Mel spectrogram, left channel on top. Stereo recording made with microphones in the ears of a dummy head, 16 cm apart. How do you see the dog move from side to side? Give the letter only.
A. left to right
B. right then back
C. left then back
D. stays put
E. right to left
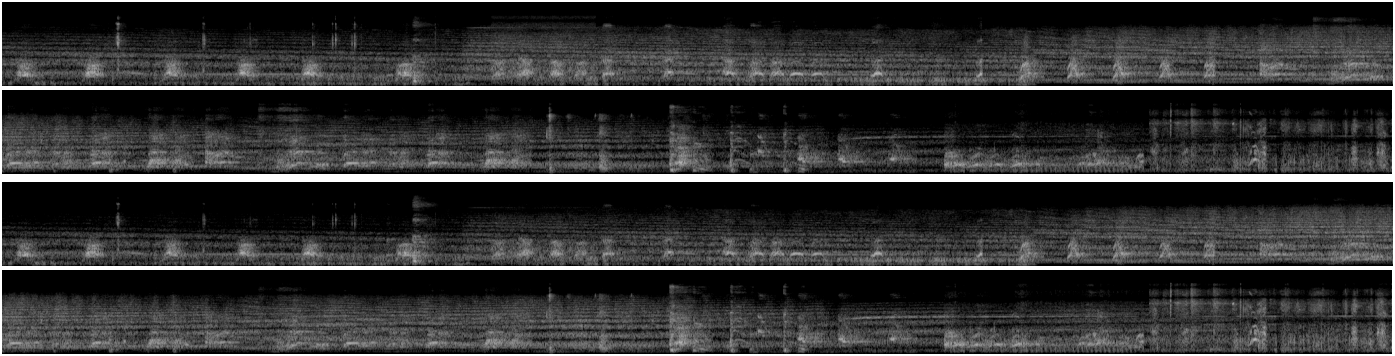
A.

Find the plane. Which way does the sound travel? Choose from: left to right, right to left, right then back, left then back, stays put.
left to right.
